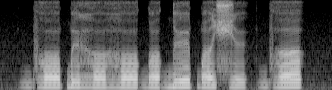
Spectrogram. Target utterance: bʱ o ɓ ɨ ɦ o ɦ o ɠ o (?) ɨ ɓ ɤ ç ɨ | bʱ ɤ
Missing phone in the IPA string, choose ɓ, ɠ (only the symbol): ɠ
